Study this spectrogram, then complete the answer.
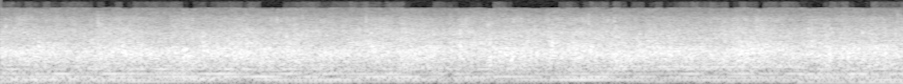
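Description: A church congregation applauds, a dense, steady wash of clapping from many hands, held at an even level throughout.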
